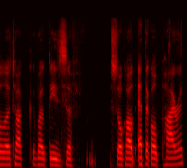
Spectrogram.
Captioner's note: speaking French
